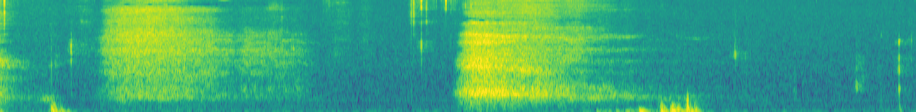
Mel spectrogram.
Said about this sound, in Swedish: Gud andas in ett djupt andetag.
